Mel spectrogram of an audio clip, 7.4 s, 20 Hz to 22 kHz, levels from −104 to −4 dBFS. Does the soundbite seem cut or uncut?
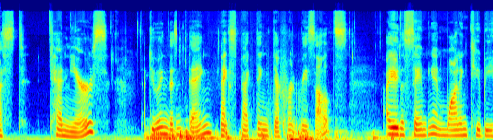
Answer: cut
